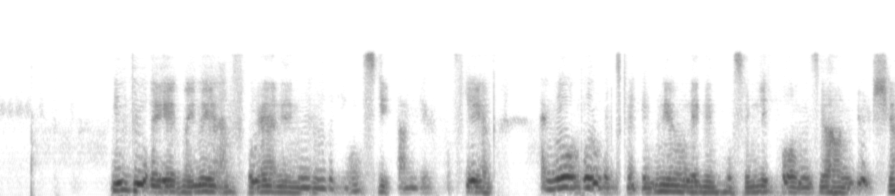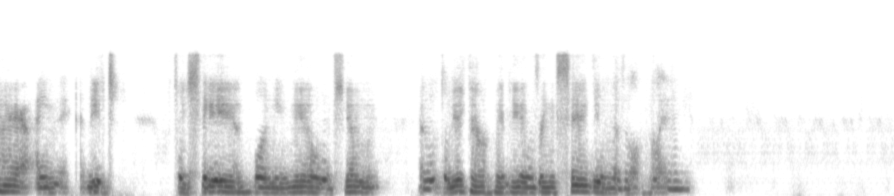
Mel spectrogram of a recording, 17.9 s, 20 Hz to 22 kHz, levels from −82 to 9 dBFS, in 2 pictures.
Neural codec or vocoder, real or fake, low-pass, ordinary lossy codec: codec, 16 kHz, 0.5 kbps, FreqCodec, smaller model; fake; 7.2 kHz; Opus, 24 kbps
